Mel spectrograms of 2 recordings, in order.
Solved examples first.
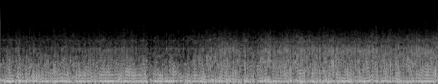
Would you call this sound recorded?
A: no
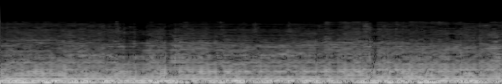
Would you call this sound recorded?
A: no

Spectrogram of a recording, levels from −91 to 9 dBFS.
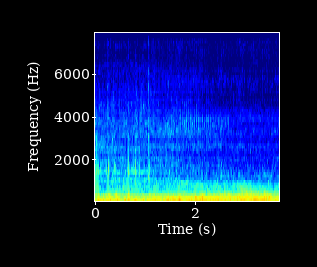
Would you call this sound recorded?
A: no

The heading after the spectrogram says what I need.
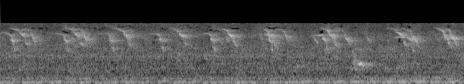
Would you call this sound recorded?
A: yes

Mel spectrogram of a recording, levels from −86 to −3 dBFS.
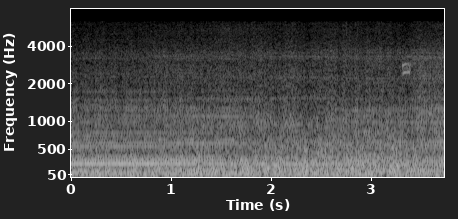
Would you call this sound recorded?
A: yes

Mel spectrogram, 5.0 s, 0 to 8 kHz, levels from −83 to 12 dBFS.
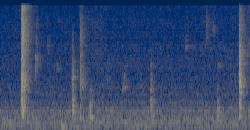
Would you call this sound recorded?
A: yes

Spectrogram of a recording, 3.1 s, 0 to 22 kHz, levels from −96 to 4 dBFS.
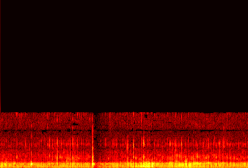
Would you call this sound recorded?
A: no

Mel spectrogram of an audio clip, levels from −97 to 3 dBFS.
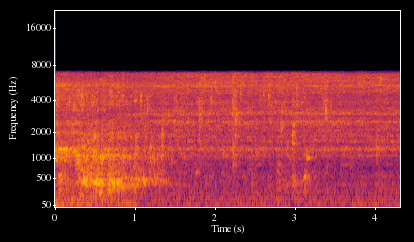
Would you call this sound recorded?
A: yes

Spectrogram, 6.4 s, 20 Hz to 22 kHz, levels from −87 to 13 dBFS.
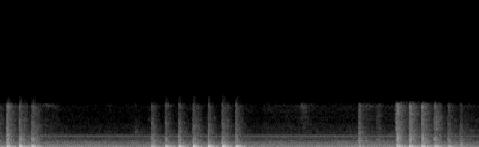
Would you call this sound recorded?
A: yes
